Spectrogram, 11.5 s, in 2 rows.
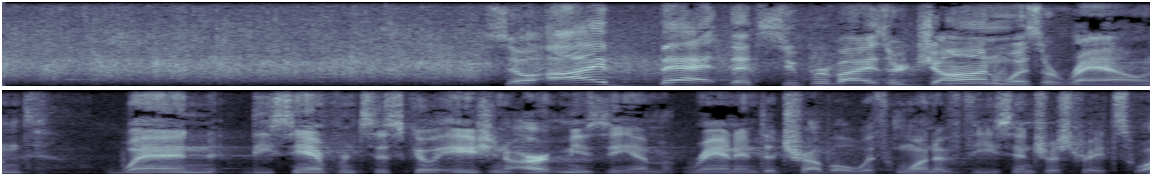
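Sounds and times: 
audience applause: 0.0 - 4.6
speech: 2.5 - 11.4.

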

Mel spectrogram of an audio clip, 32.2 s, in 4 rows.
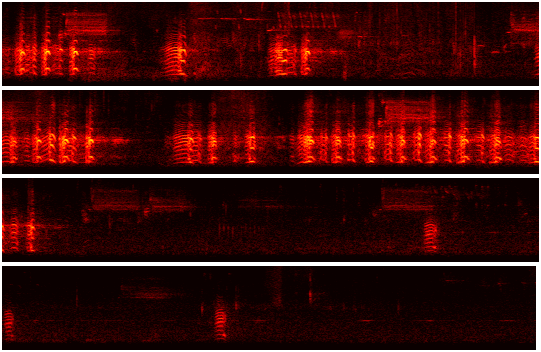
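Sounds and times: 
geese honking: 0.0 - 6.2, 7.8 - 10.0, 10.6 - 16.8.

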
